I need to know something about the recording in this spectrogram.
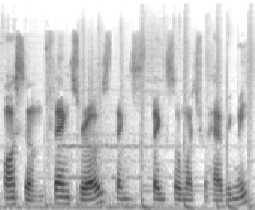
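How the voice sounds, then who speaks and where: A young man from Kenya, a guest on an interview show, talking in a relaxed, reflective way with frequent ums and restarts. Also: lowish voice, moderate pace, faint music behind. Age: young adult. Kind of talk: casual interview talk.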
